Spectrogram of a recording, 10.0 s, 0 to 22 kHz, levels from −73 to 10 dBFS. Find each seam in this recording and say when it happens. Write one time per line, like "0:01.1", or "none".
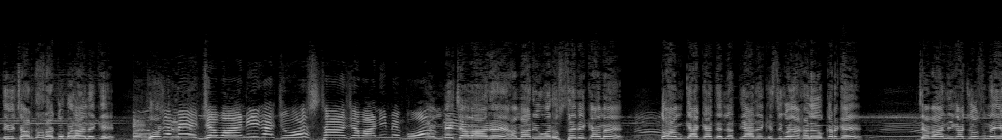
0:01.3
